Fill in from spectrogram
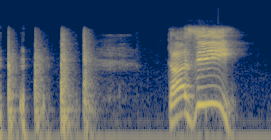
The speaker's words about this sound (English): You know, bang on your door like this.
